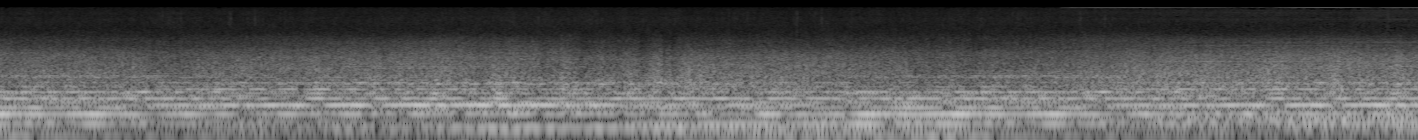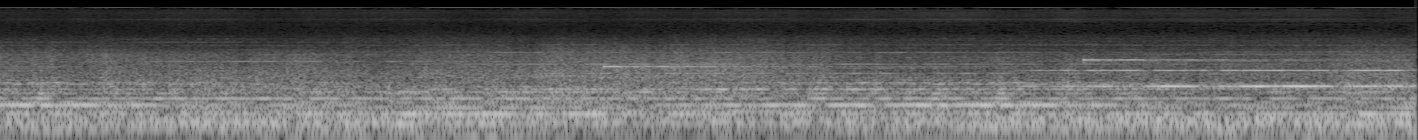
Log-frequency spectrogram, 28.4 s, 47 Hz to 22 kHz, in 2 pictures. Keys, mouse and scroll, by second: 0.3 Tab, 0.6-0.9 middle drag, 0.9 scroll down 1, 1.7 KP_7, 3.2 s, 5.6-6.3 scroll up 1, 6.3 g, 9.3-11.6 scroll down 2, 9.6 a, 11.6-13.0 scroll up 6, 13.0 click, 13.3-13.7 scroll up 1, 13.7 z, 13.9-14.3 scroll up 1, 14.3 g, 15.5-15.8 scroll down 2, 15.8-16.1 middle drag, 16.1 z, 16.4-16.8 middle drag, 16.8 a, 17.0 a, 17.1-18.9 middle drag, 18.9-19.3 scroll down 2, 19.3-20.4 shift+middle drag, 20.4-20.8 scroll down 2, 20.8-22.1 shift+middle drag, 22.1 KP_7, 23.2-24.9 middle drag, 24.9-25.3 scroll up 1, 25.3-26.4 shift+middle drag, 26.4-26.7 scroll down 1, 26.7-27.5 middle drag, 27.5-28.3 scroll up 2.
